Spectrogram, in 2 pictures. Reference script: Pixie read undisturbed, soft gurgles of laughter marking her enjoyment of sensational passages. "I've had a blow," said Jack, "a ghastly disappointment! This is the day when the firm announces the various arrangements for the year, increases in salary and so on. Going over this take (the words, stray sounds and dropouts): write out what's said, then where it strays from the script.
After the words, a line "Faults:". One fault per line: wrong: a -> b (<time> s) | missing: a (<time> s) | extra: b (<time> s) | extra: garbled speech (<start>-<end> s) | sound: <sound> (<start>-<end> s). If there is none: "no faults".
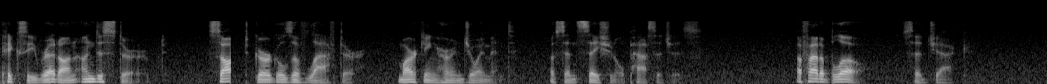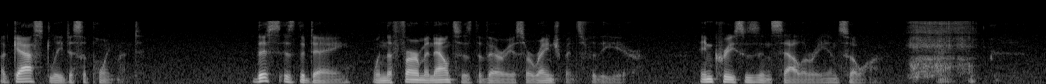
Pixie read on undisturbed, soft gurgles of laughter marking her enjoyment of sensational passages. "I've had a blow," said Jack, "a ghastly disappointment! This is the day when the firm announces the various arrangements for the year, increases in salary and so on.
Faults:
extra: on (0.6 s)
sound: dropout (2.3-2.4 s)
sound: sniff (19.5-20.7 s)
